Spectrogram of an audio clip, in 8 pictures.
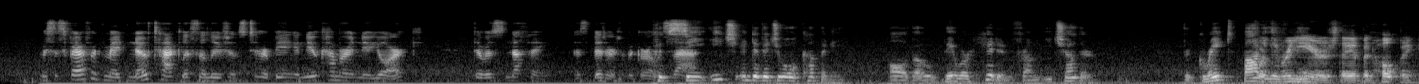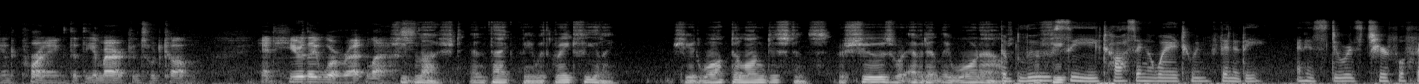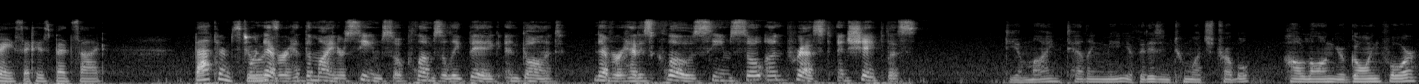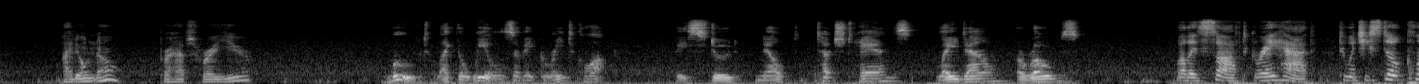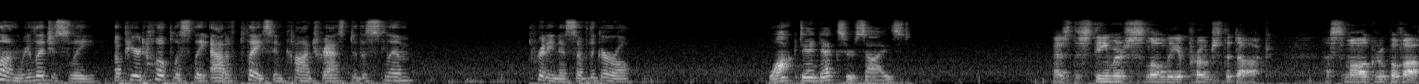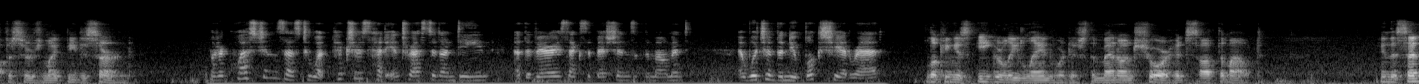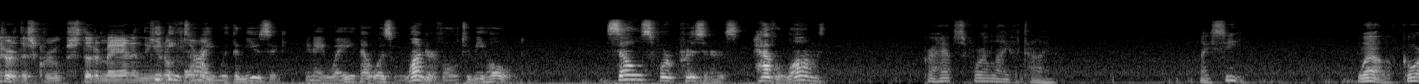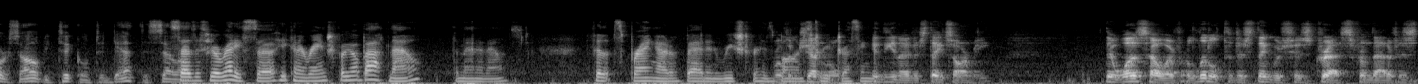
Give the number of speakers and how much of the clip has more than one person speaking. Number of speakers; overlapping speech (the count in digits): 7, about 5%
